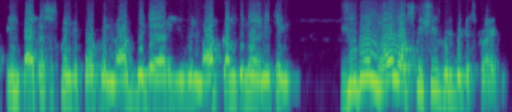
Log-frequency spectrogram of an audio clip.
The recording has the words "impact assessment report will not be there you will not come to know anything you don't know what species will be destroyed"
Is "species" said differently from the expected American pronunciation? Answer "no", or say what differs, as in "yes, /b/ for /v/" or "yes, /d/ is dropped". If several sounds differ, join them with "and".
no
